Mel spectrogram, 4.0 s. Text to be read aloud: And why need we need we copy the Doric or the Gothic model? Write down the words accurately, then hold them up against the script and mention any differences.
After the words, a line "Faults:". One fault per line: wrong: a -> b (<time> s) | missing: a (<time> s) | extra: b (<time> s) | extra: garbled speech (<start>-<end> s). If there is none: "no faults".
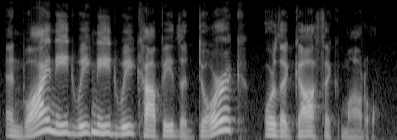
And why need we need we copy the Doric or the Gothic model?
Faults:
no faults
